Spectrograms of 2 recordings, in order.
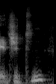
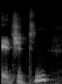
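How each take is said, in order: First: The name is said in an Australian accent. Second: The name is said in an Australian accent.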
